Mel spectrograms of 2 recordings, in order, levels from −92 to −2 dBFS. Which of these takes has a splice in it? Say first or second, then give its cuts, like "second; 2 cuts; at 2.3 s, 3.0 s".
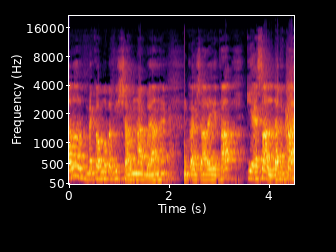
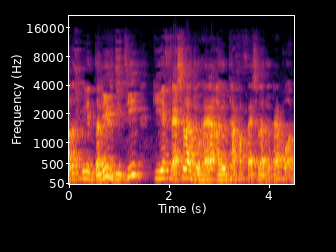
first; 1 cut; at 2.3 s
